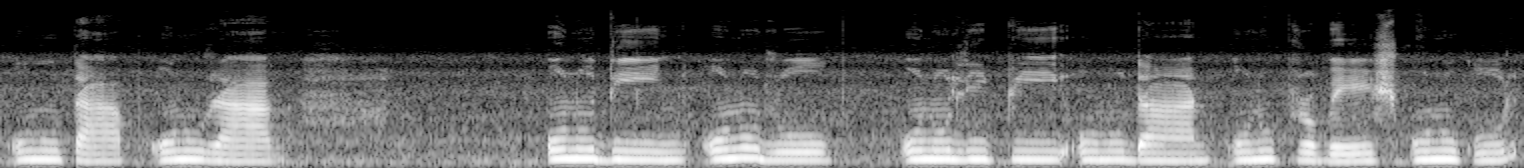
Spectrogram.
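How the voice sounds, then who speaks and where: A woman's voice: medium pitch, muffled recording, a little hiss or hum. A woman teacher giving an exam-prep grammar lesson, reading out long lists of words one by one and asking herself a short question before each list.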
